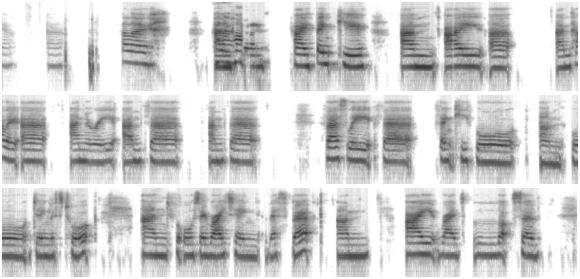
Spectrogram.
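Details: Stuttering in a female attendee at a stammering charity event who says she has a stutter.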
